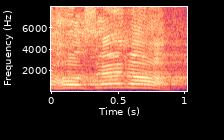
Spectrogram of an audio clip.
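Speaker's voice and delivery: full-force shout, high and drawn out; loudest shout. Shown as a demonstration. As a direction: belt it out to whip up the crowd. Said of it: "say it louder".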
